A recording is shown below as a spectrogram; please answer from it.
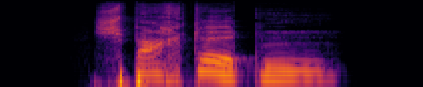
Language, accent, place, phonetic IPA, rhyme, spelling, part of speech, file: German, Germany, Berlin, [ˈʃpaxtl̩tn̩], -axtl̩tn̩, spachtelten, verb, De-spachtelten.ogg
- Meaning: inflection of spachteln: 1. first/third-person plural preterite 2. first/third-person plural subjunctive II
